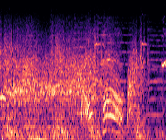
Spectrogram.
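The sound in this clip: Bombs exploding in a video game produce a dense, continuous wash of loud crashing noise, with sweeping electronic tones that arc up and down near the end.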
